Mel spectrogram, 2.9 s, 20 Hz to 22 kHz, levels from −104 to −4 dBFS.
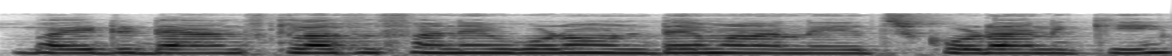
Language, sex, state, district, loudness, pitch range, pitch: Telugu, female, Andhra Pradesh, Visakhapatnam, -16 LUFS, 260-270 Hz, 265 Hz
